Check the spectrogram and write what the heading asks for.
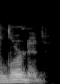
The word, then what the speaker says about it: learned: we can call ourselves learned. When you can say learned is a 2-syllable word.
